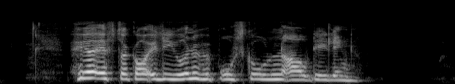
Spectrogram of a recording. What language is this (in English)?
Danish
